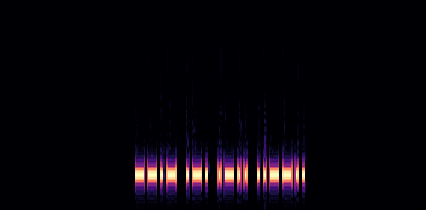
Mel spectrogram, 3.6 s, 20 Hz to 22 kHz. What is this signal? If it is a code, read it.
Morse code, heard as a keyed tone, about 46 wpm, 700 Hz. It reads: QRL?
